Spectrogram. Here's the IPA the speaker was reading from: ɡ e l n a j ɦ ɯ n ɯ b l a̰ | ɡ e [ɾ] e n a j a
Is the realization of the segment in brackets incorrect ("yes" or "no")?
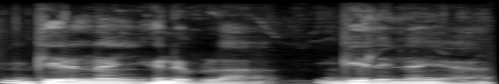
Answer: yes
